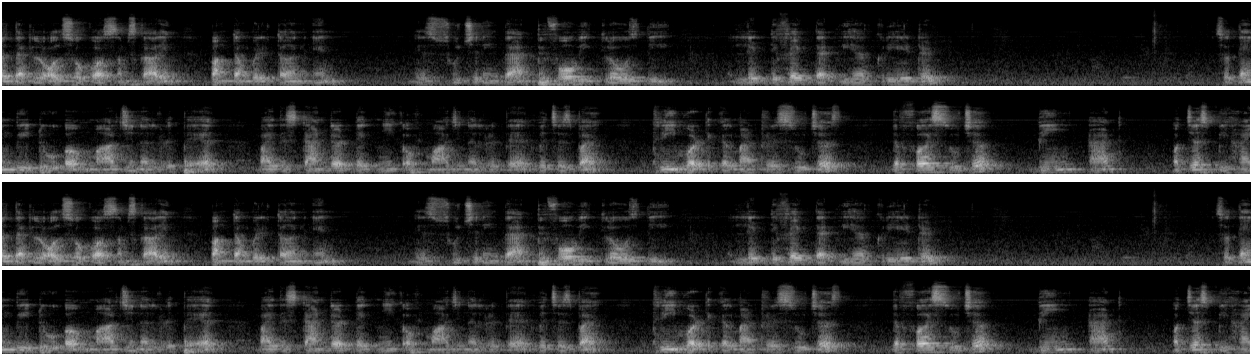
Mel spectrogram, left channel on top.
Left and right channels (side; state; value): both; identical; correlation 1.00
